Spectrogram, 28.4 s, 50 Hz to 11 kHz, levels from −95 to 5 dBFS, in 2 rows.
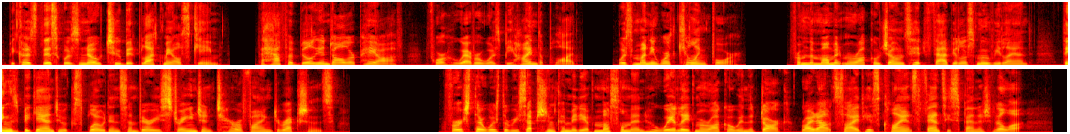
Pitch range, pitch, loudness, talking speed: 145-195 Hz, 165 Hz, -29 LUFS, 135 wpm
